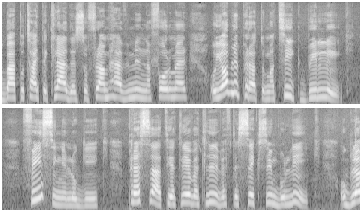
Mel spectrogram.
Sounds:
speech

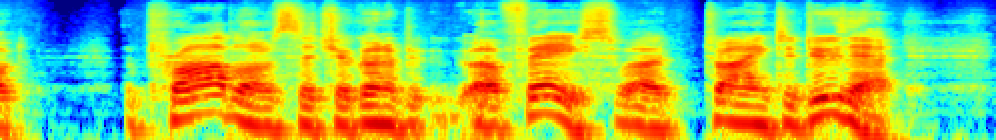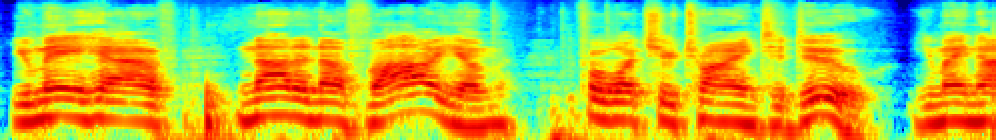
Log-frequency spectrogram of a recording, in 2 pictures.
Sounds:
speech

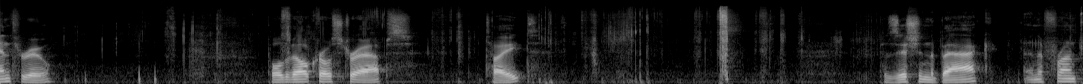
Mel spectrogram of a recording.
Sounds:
speech

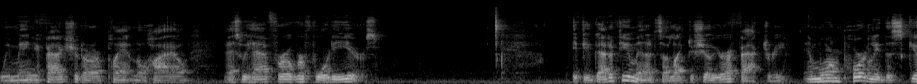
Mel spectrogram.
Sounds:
speech

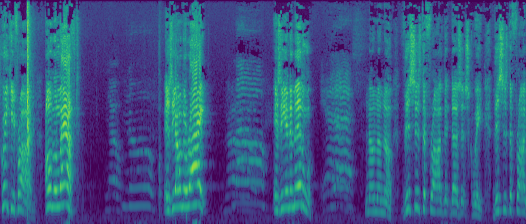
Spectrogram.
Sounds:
speech

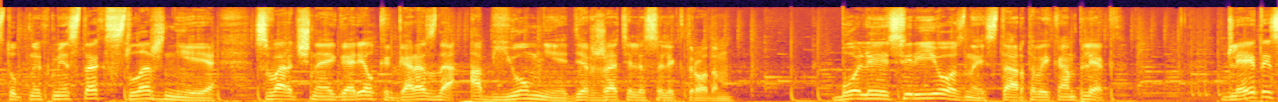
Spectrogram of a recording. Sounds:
arc welding

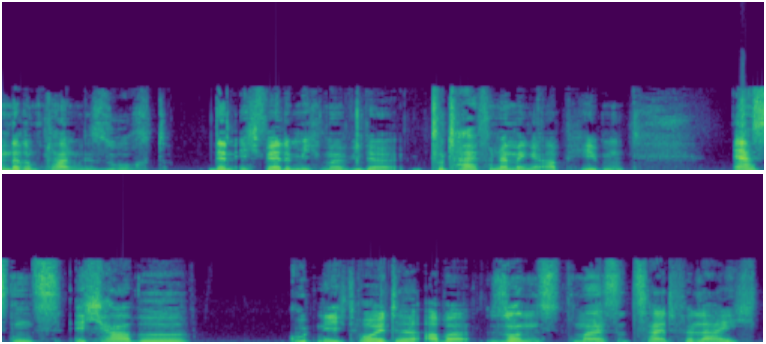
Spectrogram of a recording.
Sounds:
speech

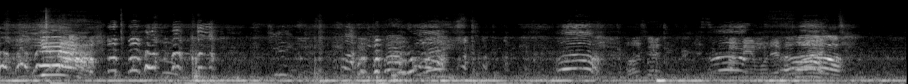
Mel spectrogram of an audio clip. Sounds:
water vehicle
vehicle
speech
motorboat

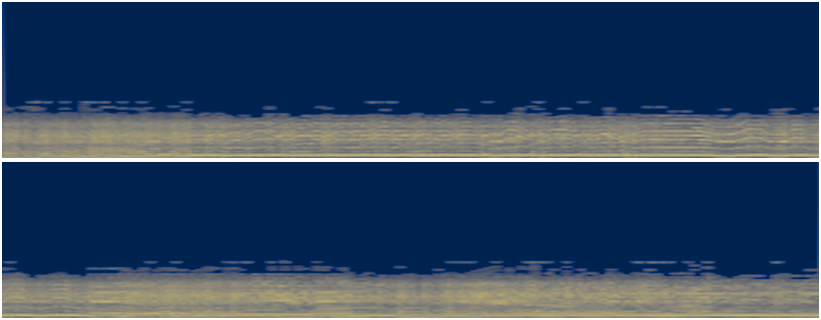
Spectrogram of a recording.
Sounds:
musical instrument
music
guitar

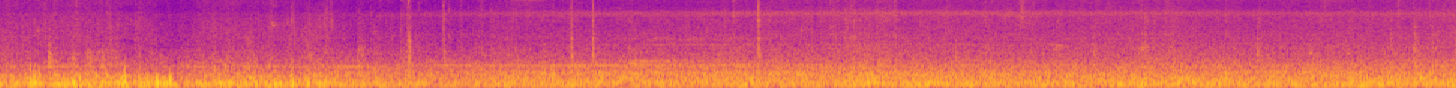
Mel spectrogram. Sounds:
outside, rural or natural

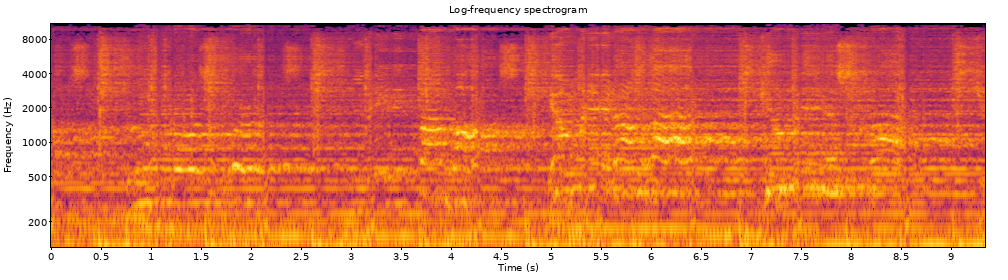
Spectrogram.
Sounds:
music

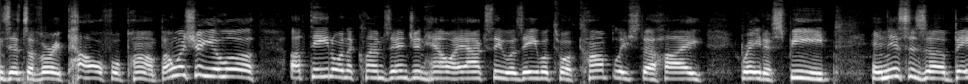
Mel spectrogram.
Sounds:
speech

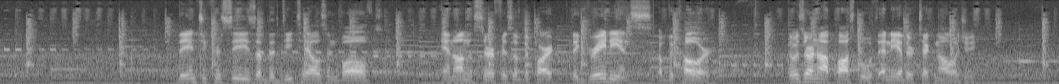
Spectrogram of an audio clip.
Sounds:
music
speech

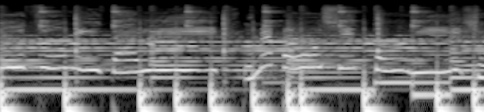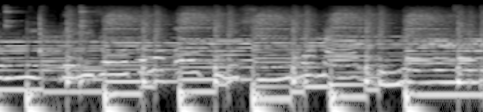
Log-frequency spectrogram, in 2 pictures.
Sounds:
music

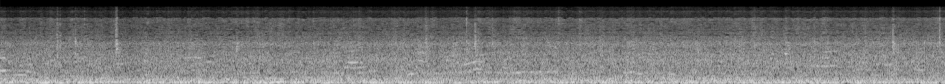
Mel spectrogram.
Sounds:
hail

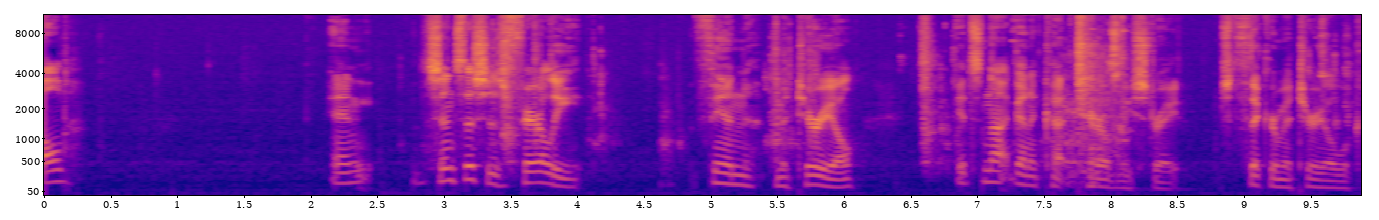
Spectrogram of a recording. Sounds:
speech

